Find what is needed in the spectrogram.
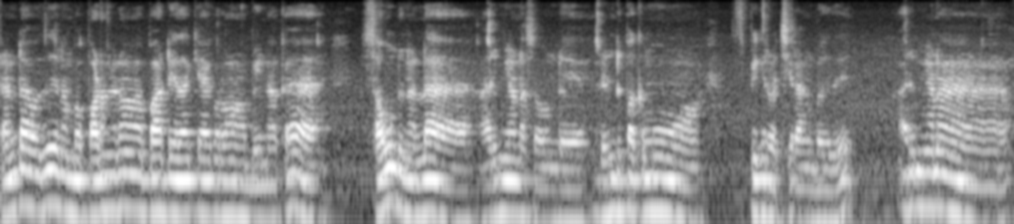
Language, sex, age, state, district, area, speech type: Tamil, male, 18-30, Tamil Nadu, Tiruvannamalai, urban, spontaneous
